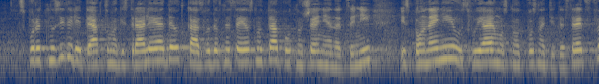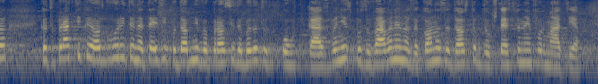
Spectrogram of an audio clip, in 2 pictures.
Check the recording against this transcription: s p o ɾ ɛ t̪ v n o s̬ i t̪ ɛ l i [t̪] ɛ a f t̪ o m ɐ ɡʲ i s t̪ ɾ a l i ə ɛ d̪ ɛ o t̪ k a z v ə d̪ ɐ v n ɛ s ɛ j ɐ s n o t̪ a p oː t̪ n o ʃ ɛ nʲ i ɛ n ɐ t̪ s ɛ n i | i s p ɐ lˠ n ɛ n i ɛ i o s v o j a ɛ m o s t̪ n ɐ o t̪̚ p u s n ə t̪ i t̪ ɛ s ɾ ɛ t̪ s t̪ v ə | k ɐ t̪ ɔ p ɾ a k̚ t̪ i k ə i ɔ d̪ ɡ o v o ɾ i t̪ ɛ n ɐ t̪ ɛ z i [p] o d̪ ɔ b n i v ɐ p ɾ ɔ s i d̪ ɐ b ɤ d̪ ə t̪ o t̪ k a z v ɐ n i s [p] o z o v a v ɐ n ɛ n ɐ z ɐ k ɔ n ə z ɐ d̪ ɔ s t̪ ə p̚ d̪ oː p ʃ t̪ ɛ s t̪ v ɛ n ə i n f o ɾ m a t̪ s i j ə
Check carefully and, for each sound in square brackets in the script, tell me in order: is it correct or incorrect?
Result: correct, correct, correct

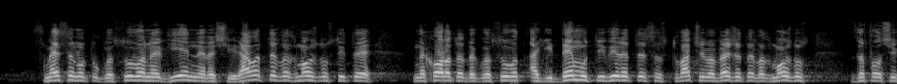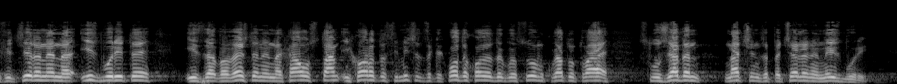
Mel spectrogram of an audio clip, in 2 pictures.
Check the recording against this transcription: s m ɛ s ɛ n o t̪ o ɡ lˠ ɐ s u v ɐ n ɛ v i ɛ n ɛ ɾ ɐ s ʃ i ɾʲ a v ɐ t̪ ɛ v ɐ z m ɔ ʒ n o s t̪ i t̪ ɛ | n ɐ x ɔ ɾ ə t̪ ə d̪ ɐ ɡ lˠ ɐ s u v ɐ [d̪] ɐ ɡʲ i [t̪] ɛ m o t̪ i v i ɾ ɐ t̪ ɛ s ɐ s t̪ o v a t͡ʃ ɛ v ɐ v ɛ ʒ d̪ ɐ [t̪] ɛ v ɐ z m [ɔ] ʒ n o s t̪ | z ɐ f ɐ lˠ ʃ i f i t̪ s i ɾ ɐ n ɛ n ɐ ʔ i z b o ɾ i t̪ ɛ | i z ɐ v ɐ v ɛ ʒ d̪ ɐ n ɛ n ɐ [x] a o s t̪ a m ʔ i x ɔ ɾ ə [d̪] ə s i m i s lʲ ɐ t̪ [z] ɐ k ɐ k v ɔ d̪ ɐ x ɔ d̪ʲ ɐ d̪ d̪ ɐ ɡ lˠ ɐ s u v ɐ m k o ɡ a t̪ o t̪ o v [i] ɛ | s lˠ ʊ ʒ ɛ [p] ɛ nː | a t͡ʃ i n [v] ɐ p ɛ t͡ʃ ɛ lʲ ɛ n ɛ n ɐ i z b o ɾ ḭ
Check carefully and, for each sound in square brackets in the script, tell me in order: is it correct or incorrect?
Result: incorrect, incorrect, correct, correct, correct, incorrect, correct, incorrect, incorrect, incorrect

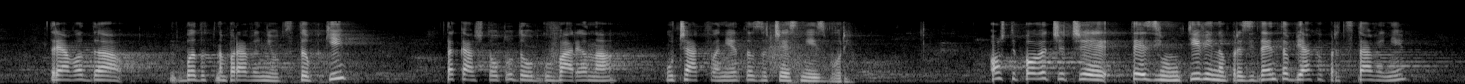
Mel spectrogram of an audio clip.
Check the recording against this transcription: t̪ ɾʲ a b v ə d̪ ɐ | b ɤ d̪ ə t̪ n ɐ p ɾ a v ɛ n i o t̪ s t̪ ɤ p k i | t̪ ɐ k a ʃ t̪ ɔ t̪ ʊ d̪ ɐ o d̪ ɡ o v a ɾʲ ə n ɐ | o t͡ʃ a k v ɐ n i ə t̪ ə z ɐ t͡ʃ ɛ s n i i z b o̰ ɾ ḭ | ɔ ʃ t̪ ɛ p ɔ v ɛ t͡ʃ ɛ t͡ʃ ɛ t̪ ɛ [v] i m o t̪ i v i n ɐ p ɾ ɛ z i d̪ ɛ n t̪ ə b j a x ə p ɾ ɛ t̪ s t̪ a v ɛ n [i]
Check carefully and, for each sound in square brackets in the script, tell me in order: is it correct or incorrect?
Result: incorrect, correct

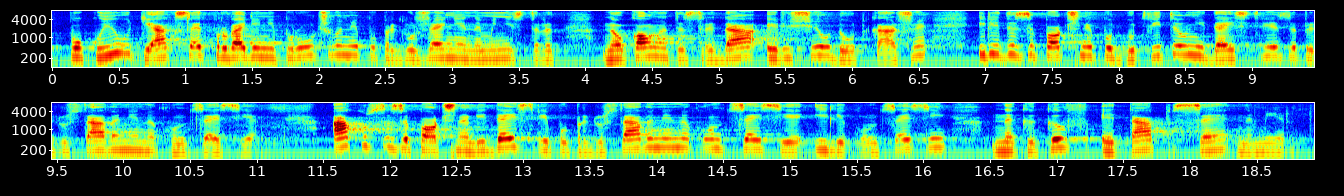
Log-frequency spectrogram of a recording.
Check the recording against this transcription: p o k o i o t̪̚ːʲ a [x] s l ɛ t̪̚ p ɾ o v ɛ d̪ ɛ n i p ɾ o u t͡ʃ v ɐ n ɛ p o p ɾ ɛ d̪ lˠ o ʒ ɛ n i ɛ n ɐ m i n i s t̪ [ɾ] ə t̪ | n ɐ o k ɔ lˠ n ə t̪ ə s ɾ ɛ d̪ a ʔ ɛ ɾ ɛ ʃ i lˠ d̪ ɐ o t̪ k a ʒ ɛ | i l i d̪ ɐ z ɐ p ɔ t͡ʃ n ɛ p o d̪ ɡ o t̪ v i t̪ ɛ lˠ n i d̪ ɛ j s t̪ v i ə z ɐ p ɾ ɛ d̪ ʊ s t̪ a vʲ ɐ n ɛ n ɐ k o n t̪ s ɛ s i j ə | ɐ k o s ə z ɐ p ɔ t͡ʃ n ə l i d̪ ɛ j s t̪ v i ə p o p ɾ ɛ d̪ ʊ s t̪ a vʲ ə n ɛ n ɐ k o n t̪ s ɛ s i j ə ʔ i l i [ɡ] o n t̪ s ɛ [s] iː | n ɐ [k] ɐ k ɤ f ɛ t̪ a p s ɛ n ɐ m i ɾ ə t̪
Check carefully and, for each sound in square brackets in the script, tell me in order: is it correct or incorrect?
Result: correct, correct, incorrect, correct, correct

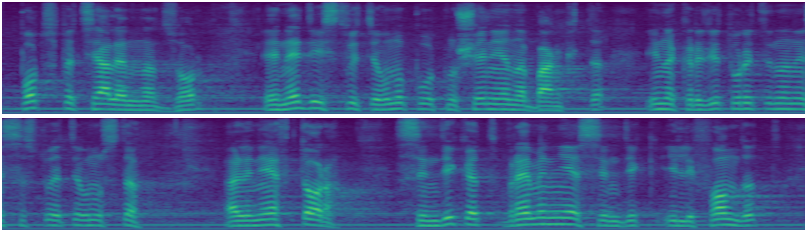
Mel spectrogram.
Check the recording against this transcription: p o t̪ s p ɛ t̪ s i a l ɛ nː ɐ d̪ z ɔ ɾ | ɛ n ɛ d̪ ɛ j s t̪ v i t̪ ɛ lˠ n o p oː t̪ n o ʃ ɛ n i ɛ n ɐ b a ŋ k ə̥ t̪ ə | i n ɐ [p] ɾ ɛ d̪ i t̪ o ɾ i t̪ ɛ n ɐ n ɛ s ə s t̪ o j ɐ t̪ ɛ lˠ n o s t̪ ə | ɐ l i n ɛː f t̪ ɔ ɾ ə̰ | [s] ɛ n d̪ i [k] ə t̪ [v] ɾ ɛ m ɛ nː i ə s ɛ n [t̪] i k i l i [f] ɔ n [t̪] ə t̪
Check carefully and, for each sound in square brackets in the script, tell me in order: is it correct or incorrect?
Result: incorrect, correct, correct, correct, incorrect, correct, incorrect

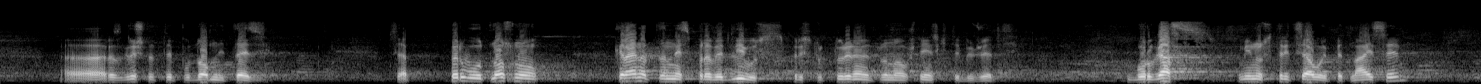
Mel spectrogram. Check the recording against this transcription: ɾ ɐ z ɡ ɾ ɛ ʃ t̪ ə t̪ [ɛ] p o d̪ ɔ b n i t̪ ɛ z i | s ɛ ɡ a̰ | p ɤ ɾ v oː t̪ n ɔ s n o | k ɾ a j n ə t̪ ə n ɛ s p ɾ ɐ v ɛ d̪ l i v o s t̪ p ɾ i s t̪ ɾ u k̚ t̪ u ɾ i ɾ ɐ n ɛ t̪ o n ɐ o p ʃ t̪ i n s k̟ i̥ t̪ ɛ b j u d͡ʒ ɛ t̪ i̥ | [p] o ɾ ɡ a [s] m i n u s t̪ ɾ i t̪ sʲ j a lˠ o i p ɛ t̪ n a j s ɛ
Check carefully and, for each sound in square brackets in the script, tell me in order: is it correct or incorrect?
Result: correct, incorrect, correct

